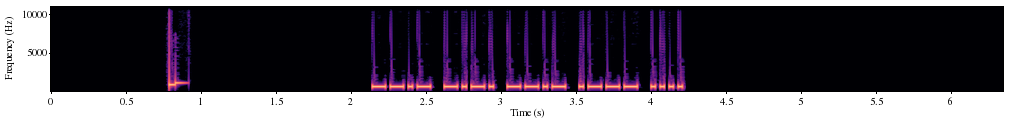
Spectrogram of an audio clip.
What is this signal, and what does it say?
Morse code, heard as a keyed tone, about 39 wpm, 690 Hz. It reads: QCQJH
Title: Code Groups - 5 Letters - 40wpm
